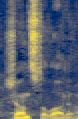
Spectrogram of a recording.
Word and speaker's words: Sean Stellato: Sean Stellato. – Mm-hmm. – Stellato. Got to say it right. – Yeah. – Because you mispronounce an Italian name, they're not as nice as when I mispronounce something Hispanic.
